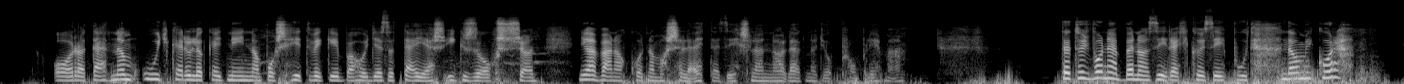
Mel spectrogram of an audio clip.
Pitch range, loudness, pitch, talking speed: 165-215 Hz, -21 LUFS, 190 Hz, 135 wpm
